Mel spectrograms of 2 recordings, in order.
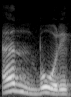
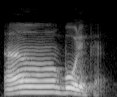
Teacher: الباء وقعت بعد النون الساكنة وتم إفراج الشفتين فخرجت الغنة مع الإخفاء · Shown in: second take · Term: الإقلاب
